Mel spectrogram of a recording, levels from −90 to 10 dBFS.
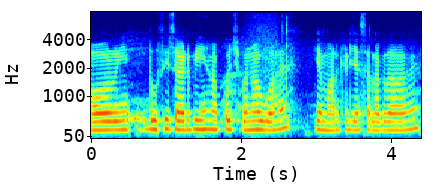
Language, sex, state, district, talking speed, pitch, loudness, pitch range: Hindi, female, Chhattisgarh, Raipur, 220 wpm, 205 Hz, -15 LUFS, 195-215 Hz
